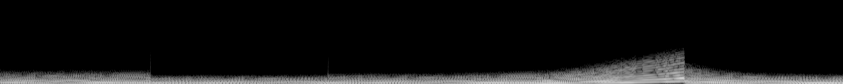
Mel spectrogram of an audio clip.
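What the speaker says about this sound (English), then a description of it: "for slide effect I use one-shot bass" A one-shot bass slide in a hip-hop beat: deep, loud sustained bass notes that hold, step, then glide upward in pitch before cutting off, with no voices.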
